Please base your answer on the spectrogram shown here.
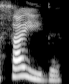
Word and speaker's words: saída: Se o som do I fosse mais fraco e mais rápido, seria saída, mas não é saída, é saída. ida. Pronunciamos o som do i com clareza, em alto e bom som.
